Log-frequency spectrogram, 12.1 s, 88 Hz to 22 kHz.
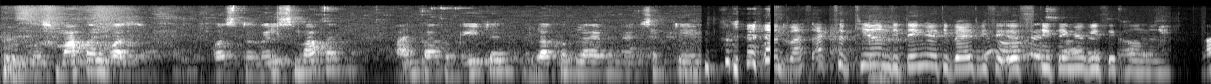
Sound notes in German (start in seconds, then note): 7.0 Lachen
